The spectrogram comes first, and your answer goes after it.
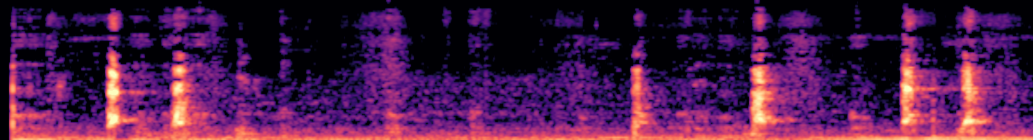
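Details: Semi-adult male Boerboel (South African Mastiff) puppy in Vijayawada, Andhra Pradesh, India, giving short deep barks in irregular pairs spread over ten seconds, separated by quiet stretches with low background hum.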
